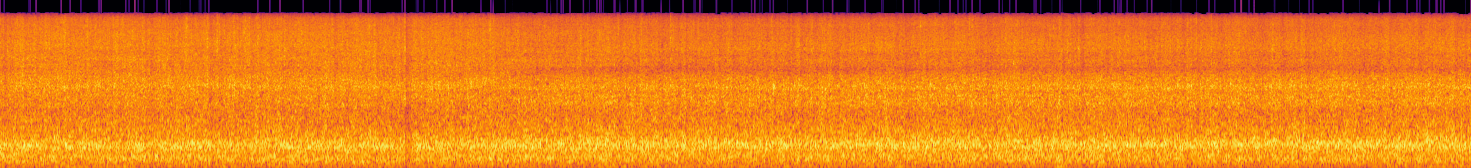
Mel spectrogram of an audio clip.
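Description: Heavy rain coming down in a steady, even downpour.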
